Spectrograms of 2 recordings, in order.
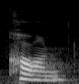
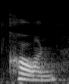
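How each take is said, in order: No difference in how they are said.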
